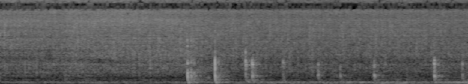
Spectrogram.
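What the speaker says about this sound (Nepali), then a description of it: "अब भने चाहिँ यो सुकुटी फ्राई गर्छु।" Dried fish (sukuti) fries in a pan for chutney with a constant loud sizzle, broken by occasional scrapes and clinks of a utensil stirring it.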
